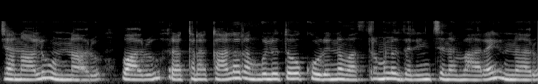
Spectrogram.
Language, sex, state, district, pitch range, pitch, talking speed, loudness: Telugu, female, Andhra Pradesh, Anantapur, 220-255 Hz, 235 Hz, 120 wpm, -16 LUFS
